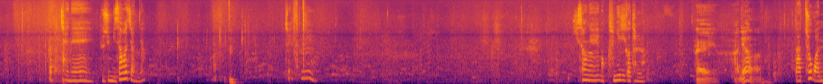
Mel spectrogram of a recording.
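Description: A young man speaks softly up close.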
